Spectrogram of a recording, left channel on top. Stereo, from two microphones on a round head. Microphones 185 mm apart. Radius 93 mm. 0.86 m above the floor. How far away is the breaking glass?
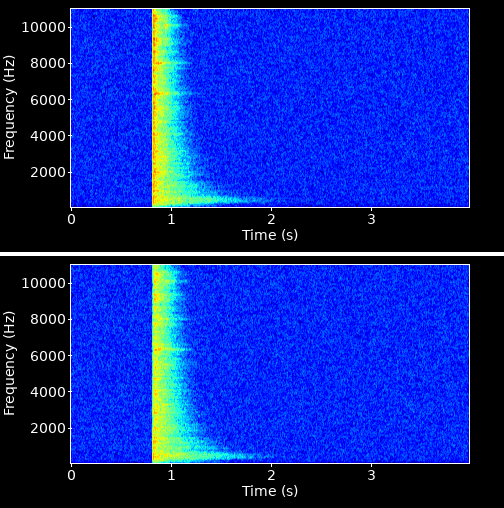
About 1.1 m.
